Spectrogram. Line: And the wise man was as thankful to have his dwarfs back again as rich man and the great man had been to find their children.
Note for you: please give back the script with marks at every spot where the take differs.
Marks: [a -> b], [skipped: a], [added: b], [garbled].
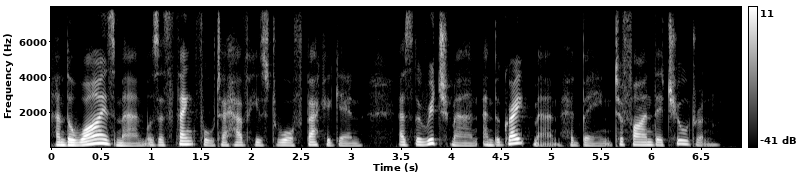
And the wise man was as thankful to have his [dwarfs -> dwarf] back again as [added: the] rich man and the great man had been to find their children.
